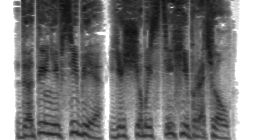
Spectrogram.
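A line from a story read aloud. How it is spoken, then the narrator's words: Growled. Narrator (Russian): прорычал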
